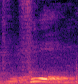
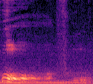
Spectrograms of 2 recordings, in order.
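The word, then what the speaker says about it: Fohr: Four. F-O-H-R. Four.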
